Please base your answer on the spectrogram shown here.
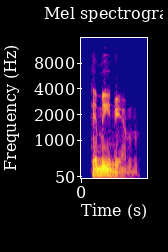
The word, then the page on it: hymenium: British English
